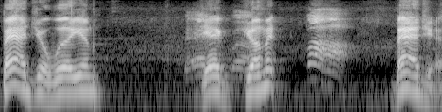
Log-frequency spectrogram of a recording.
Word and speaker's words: Baja: So, no, it's called Baja, William. Yeah, gummit. Baja. Baja. J is pronounced with an H.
